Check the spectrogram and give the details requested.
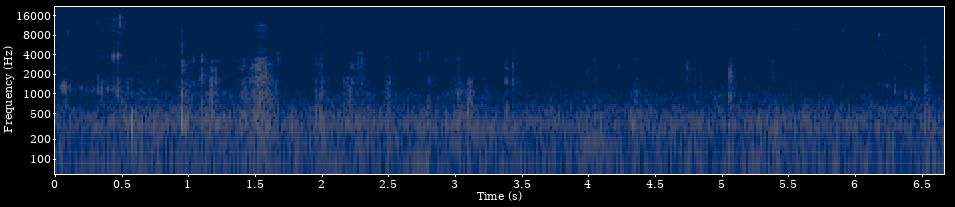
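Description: Faint close-mic chewing and biting of homemade french fries: soft, scattered crunchy clicks, thickest in the first couple of seconds, with another bite about five seconds in.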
